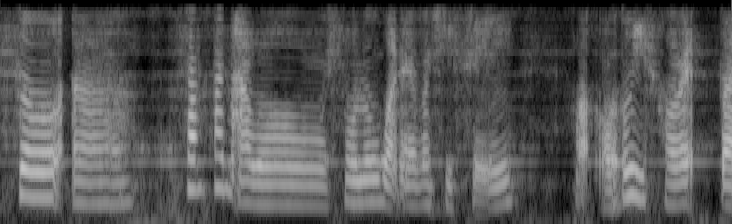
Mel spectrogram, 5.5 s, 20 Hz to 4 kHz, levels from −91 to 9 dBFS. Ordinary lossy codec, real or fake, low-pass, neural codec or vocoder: none; fake; 3.6 kHz; codec, 24 kHz, 1 kbps, SNAC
